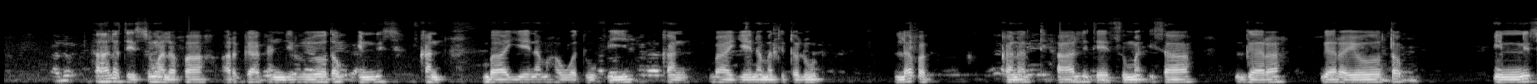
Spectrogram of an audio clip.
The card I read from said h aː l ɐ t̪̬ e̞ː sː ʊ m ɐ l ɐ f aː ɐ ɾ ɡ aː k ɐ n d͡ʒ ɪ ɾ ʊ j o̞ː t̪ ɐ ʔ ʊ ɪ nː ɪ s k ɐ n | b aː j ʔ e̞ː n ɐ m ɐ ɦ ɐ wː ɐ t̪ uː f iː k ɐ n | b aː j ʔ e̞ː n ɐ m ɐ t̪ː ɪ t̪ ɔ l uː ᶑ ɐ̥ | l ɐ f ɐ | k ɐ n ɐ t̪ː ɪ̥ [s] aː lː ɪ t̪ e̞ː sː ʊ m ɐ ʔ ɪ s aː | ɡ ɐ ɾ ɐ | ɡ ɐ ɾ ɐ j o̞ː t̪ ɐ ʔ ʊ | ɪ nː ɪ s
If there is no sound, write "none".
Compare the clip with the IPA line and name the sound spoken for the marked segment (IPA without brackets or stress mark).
h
